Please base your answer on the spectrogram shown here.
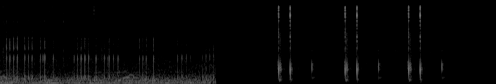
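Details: Tiny kitten with a really loud purr: about two seconds of steady, low, rumbling purring, then near silence broken by soft, sharp clicks.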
